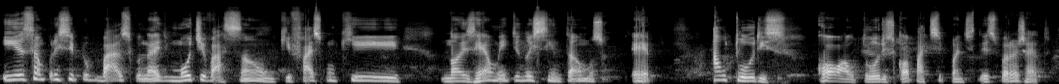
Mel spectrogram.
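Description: A man's voice: a little high, measured pace, creaky, bright, forceful tone, breathy edge. A man in his fifties with a Brazilian Portuguese accent, a staff member speaking emphatically in a press interview. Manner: emphatic, enthusiastic. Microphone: handheld reporter mic.

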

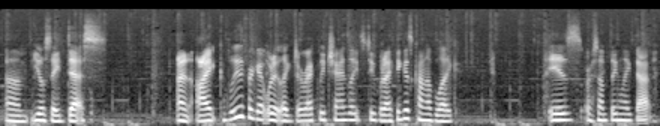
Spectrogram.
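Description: A woman from Canada chatting casually while streaming a video game, rambling and laughing often. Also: mid-range voice. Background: video game music.

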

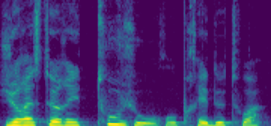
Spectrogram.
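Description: A woman voicing a gentle, loyal blue dog. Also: a little high, moderate pace, lightly acted. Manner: calm, gentle and protective.

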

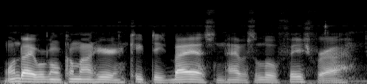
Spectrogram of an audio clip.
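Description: A man's voice: on the low side, steady tone, fairly quick, highs cut off. A man chatting casually to viewers while bank fishing at a pond, folksy and talkative. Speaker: fishing vlogger. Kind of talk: casual outdoor commentary.

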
